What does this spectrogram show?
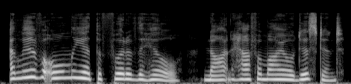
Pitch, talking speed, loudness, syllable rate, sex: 240 Hz, 240 wpm, -15 LUFS, 5.2 syllables/s, female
